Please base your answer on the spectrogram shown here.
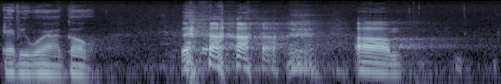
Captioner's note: laughter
